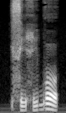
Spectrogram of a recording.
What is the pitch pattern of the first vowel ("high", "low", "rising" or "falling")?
low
